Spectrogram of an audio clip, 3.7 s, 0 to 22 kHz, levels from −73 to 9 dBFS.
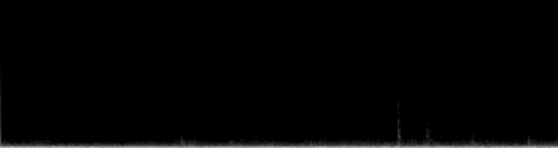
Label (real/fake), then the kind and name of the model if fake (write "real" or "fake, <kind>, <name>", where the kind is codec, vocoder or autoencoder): real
